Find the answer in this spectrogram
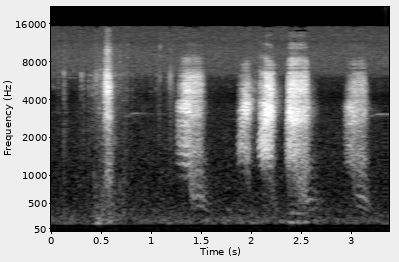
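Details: Satin Bowerbird at its bower in NSW, Australia, caught on a GoPro amid social squabbling. A faint note, then four loud, rasping, buzzy bursts, each about a quarter second, in quick succession.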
